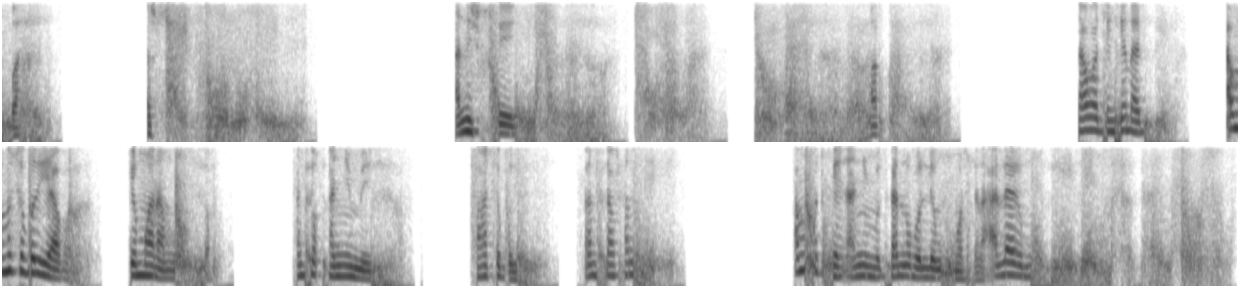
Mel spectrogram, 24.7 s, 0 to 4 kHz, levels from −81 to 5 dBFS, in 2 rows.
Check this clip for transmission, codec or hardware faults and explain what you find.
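Two kinds of fault run through this speech, both likely from the sender's voice detector gating the signal. The band stops at 4 kHz, which fits a G.711 call path at 64 kbps.

Sound chopped by the voice detector occurs from 0.0 to 12.25 s, 14.09 to 15.63 s (starting after "ma na"), 16.05 to 20.67 s (ending before "an gnimé"), and 21.75 to 22.09 s. The detector keeps switching transmission on and off, so syllable edges and quiet stretches are swapped for synthetic comfort noise. Speech sounds choppy. Unlike a single dropout, the gating repeats more than once within each stretch.

Sound dropped by the voice detector occurs at 12.63 to 12.65 s, 13.03 to 13.65 s (just before "ma na"), 21.19 to 21.25 s, and 22.65 to 24.71 s. Each time, the sound was judged to be background and sending stopped. The receiver filled the gap with steady comfort noise, about 0.2 s of speech is lost in the 13 s gap and about 1.8 s at the end. 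Unlike chopping, each of these is one continuous stretch of even noise, with speech returning only when the detector triggers again.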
